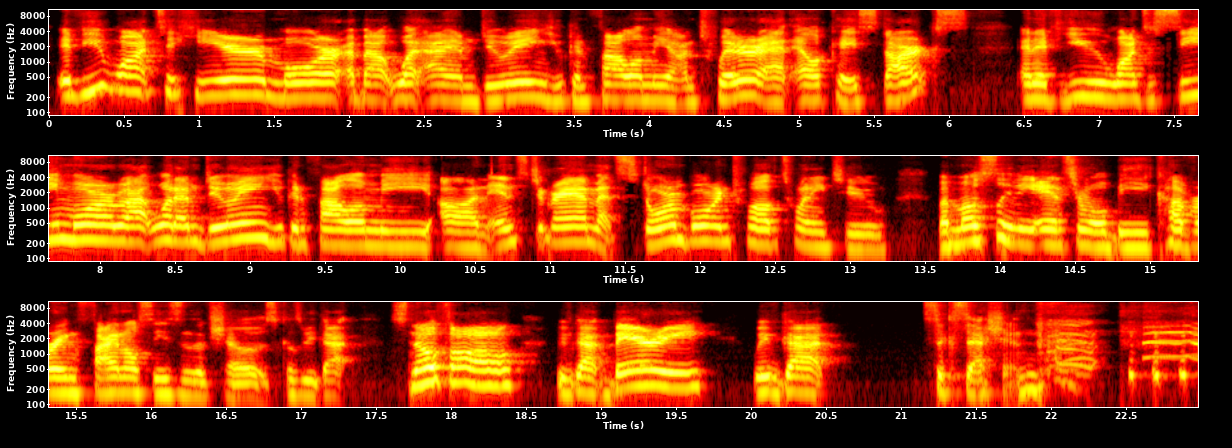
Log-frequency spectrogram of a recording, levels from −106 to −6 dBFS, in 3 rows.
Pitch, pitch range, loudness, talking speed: 195 Hz, 175-230 Hz, -25 LUFS, 155 wpm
